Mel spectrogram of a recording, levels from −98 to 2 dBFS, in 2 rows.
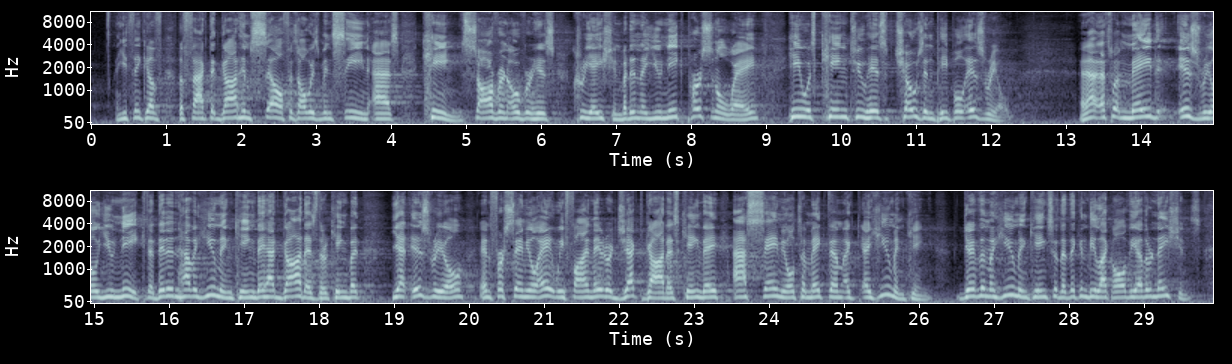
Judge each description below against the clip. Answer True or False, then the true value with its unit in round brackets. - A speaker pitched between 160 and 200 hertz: True (185 Hz)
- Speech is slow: False (180 wpm)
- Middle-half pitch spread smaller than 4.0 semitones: True (2.7 semitones)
